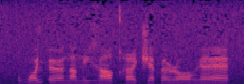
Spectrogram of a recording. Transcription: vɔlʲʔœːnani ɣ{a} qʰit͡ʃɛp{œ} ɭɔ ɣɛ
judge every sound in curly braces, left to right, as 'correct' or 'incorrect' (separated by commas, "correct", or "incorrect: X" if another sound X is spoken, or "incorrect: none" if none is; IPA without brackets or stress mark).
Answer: correct, correct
